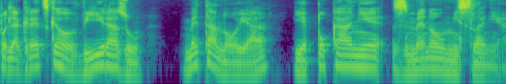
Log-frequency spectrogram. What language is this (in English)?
Slovak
